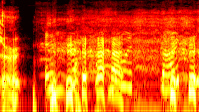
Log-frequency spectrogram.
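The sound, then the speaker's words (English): A person vocally imitates a sharp hiccup that stretches into a gurgling burp, fairly loud, with short bursts of voiced sound following right after. “It starts as a hiccup and ends as a burp, which is why we expect her to puke.”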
